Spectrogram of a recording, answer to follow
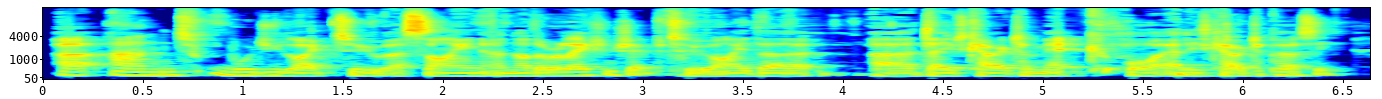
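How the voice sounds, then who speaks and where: Creaky-voiced man hosting, in a roomy space. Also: mid-range voice, steady tone, moderate pace. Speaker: host and game master. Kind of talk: casual tabletop roleplay discussion. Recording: roomy, echoey sound.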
